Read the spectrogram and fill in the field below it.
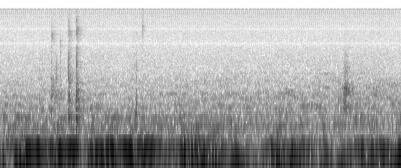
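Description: A small animal's claws tap and scrabble against glass.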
